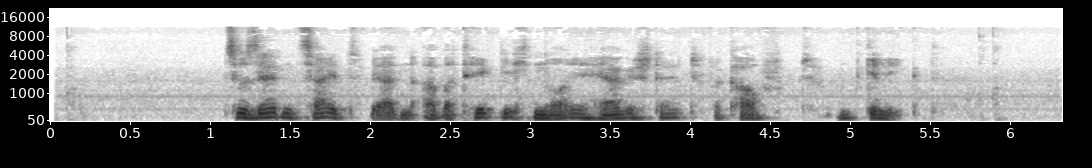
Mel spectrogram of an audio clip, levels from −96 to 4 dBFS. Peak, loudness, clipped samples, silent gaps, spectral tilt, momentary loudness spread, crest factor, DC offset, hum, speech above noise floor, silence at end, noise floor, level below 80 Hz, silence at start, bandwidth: -4 dBFS; -22 LUFS; under 0.1%; none; -7.5 dB/octave; 12 LU; 18 dB; under 0.1%; none; 37 dB; 1 s; -58 dBFS; -54 dBFS; 1.1 s; 11.5 kHz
